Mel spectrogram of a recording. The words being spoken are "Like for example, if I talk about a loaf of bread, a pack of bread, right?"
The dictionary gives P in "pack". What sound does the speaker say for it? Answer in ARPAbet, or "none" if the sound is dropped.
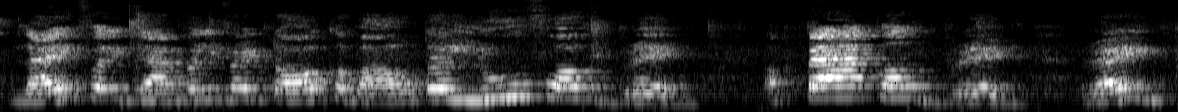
P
